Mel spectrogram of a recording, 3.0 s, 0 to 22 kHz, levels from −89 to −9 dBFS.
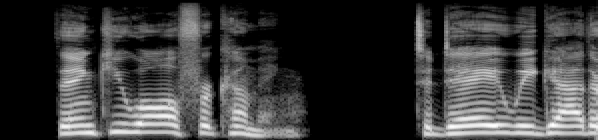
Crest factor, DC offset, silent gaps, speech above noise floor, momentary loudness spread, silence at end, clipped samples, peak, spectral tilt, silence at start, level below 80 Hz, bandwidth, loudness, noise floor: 14 dB; under 0.1%; none; 74 dB; 12 LU; 0 s; under 0.1%; -4 dBFS; -4.5 dB/octave; 0.3 s; -84 dBFS; 18.5 kHz; -17 LUFS; -90 dBFS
